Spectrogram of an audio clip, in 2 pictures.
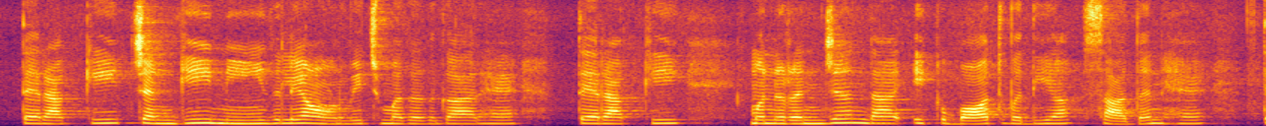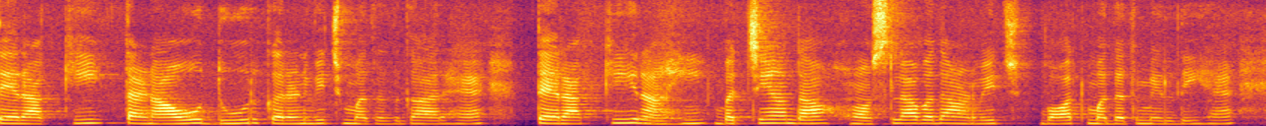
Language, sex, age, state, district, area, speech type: Punjabi, female, 18-30, Punjab, Rupnagar, urban, spontaneous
